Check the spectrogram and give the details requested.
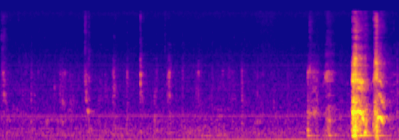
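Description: Close-miked chewing: faint, scattered wet mouth clicks, then a few short, louder mouth sounds near the end.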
